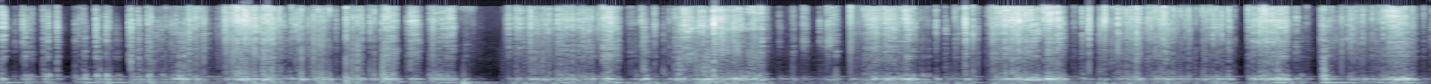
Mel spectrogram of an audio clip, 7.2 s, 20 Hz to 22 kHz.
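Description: Long pale acrylic coffin nails on both hands rapidly scratch the rounded, hollow metal mesh grille of a black USB condenser microphone. The result is a dense, continuous rasping scrape with a steady low tonal drone around 270 Hz underneath. There are brief quiet dropouts, the clearest just before 2.5 seconds.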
